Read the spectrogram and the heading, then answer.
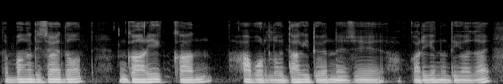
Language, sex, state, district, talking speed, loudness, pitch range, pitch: Chakma, male, Tripura, Unakoti, 130 wpm, -16 LUFS, 105-115 Hz, 110 Hz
